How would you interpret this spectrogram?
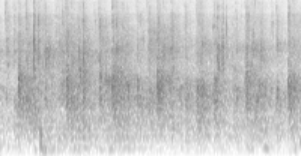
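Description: A small group applauds, a steady, dense patter of overlapping hand claps that holds an even, moderate level for about two seconds, with no voices over it.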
